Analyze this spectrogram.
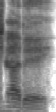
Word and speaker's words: Sade: I see Sade and Maxwell on Sade. It's actually Sade with our Sade.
